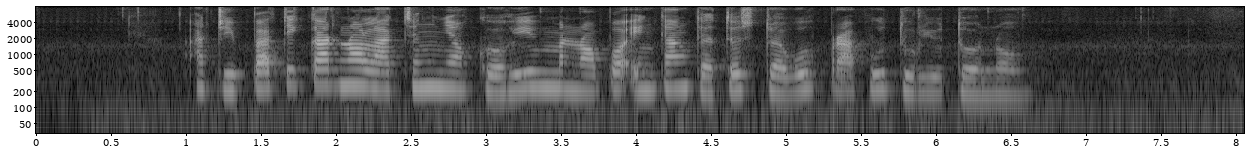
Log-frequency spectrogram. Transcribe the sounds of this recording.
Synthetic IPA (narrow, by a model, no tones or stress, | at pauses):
ʔaɖ̥i̤pat̪ikarnɔlad̥ʒ̥ə̤ŋɲɔɡ̥ɔ̤ɦimənɔpɔʔiŋkaŋd̪̥ä̤d̪̥ɔ̤sɖ̪̥a̤wʊhpɾa̰b̥ṳd̪̥ṳrjud̪̥ɔ̤nɔ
